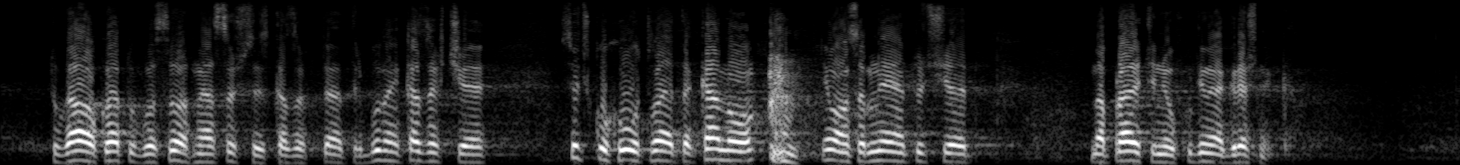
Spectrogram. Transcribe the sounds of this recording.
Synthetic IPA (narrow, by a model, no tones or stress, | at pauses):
t̪oɡavɐkoɡat̪oɡlˠɐsuvɐxmɛasːɤʃt̪o̥sɛiskazvəxt̪ajɐt̪ɾɛbunɐikazəxt͡ʃɛ | fsit͡ʃkoxulˠot̪ovaɛt̪ɐkanoimɐmsɐmnɛniɛt̪ot͡ʃɛ | nɐpɾavit̪ɛnɛopxod̪imiɐɡɾɛʃnik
